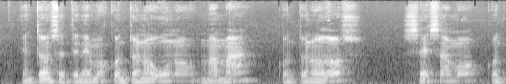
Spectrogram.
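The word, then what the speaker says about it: 骂: no entonces el el el tono cuatro es un sonido así seco que tiene que caer seco e y rápido no Entonces con ma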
